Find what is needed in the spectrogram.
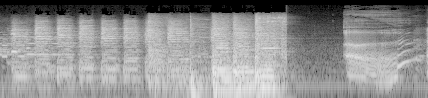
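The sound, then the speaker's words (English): A voice imitates Tim the Toolman Taylor's grunt from Home Improvement. A rapid run of repeated rhythmic vocal bursts is followed by a brief silence, then a drawn-out, throaty grunt that falls in pitch. “The first one that we did was Tim the Toolman Taylor's grunt at the end of Home Improvement, which, if you're not familiar with, sounds a little bit like this.”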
